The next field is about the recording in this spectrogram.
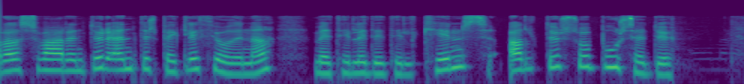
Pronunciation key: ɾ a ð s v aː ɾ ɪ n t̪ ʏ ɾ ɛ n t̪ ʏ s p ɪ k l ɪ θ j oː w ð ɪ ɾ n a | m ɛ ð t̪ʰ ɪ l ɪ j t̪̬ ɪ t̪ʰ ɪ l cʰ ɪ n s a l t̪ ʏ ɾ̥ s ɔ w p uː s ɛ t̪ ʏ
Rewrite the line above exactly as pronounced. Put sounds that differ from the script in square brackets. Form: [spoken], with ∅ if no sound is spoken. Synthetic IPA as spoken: ɾ a ð s v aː ɾ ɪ n t̪ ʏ ɾ ɛ n t̪ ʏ s p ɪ k l ɪ θ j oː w ð ɪ [∅] n a | m ɛ ð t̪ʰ ɪ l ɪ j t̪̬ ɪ t̪ʰ ɪ l cʰ ɪ n s a l t̪ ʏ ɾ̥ s ɔ [ɣ] p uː s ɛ t̪ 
